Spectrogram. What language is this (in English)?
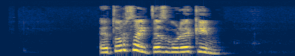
Basque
